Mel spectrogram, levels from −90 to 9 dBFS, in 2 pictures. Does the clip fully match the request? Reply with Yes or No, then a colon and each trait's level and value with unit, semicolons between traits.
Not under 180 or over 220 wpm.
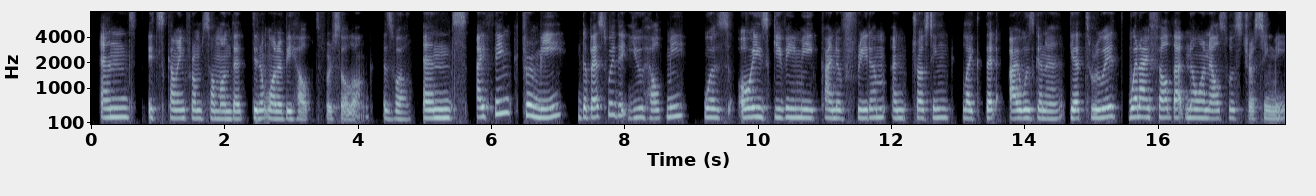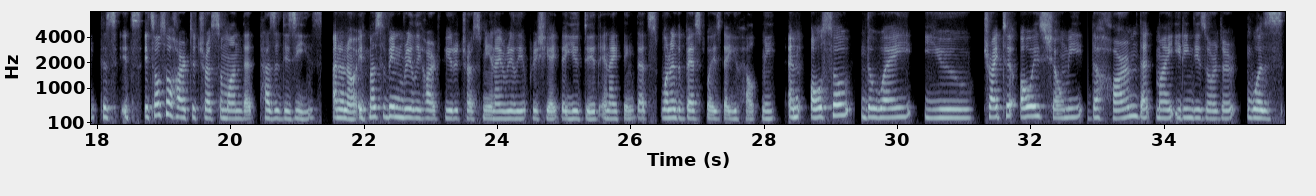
Yes: average, 200 wpm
